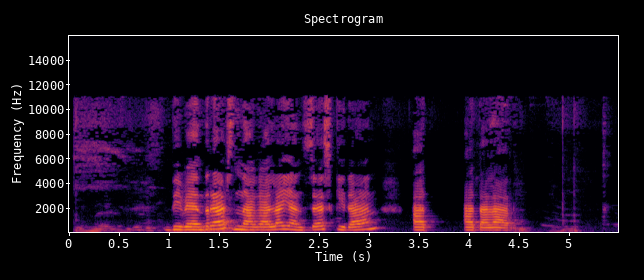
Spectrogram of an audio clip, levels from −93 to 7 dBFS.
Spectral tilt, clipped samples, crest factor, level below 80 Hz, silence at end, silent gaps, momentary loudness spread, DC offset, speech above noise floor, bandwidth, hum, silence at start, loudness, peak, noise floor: -3 dB/octave; under 0.1%; 18 dB; -66 dBFS; 0.4 s; none; 15 LU; under 0.1%; 29 dB; 11.5 kHz; none; 0.05 s; -23 LUFS; -6 dBFS; -53 dBFS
